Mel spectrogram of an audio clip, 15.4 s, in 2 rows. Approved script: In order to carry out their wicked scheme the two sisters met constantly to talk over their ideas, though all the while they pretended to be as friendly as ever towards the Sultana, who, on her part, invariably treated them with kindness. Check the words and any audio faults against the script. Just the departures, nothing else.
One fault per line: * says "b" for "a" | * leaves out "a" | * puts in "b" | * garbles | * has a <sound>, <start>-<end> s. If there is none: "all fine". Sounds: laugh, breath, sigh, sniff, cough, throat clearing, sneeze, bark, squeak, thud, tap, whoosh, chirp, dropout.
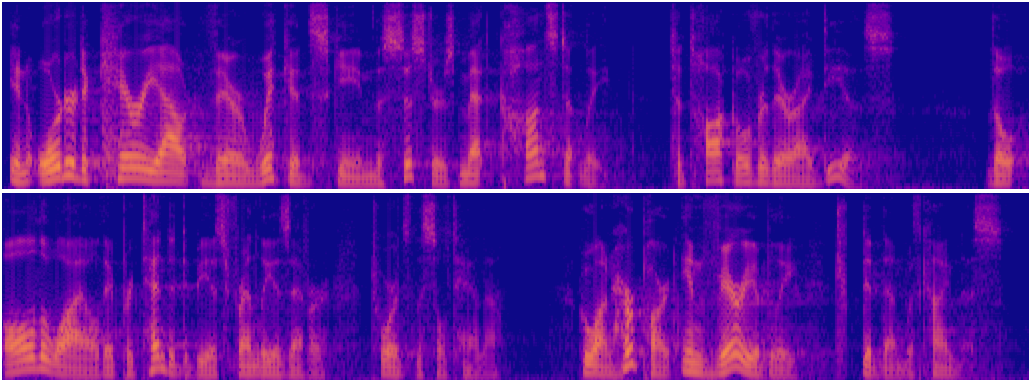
* leaves out "two"
* has a dropout, 14.0-14.2 s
